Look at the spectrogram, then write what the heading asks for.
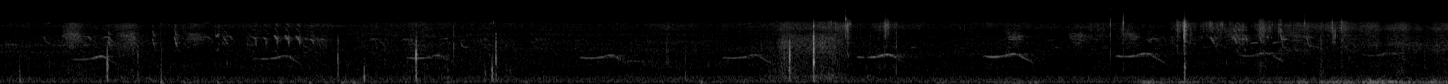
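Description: A bird repeats a short whistled note that rises and dips, about once a second. Scattered sharp taps and slaps come from a freshly caught rohu being handled on the grass, two of them louder in the second half.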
